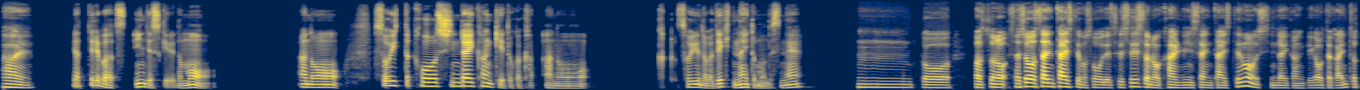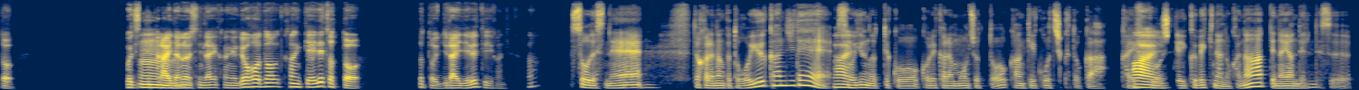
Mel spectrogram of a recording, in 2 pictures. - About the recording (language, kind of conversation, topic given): Japanese, advice, 職場で失った信頼を取り戻し、関係を再構築するにはどうすればよいですか？
- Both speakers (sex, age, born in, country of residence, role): male, 40-44, Japan, Japan, user; male, 45-49, Japan, Japan, advisor
- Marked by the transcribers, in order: tapping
